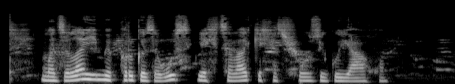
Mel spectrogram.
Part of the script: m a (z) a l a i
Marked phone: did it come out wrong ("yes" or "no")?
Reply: yes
